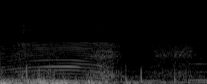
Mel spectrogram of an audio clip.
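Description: A cow moos once, a single call of about a second that rises and falls in pitch. Low wind rumble runs underneath.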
